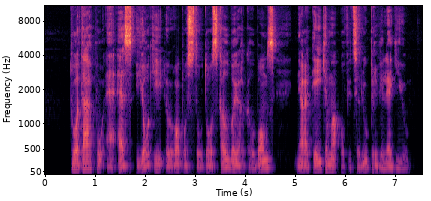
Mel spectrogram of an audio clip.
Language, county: Lithuanian, Vilnius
